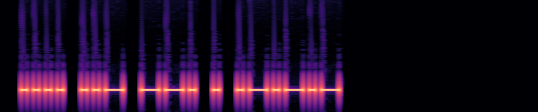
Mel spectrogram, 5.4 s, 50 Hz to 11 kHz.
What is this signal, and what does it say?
Morse code, heard as a keyed tone, about 20 wpm, 700 Hz. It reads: HUGE.
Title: Sentences with 6-Word Phrases - 20wpm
